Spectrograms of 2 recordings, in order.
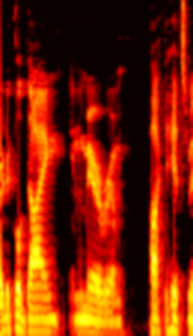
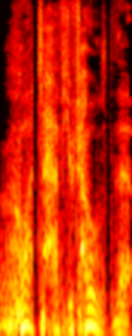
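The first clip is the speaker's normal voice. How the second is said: hushed, whispery voice; 3 dB louder than usual. Speaking from inside the wall behind a listener, in Tassar's whispery voice. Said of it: "he just hears Tassar's whispery voice".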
